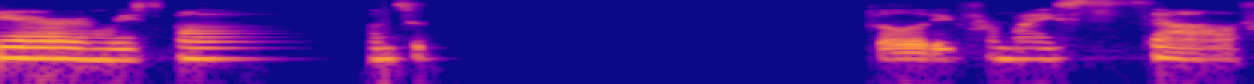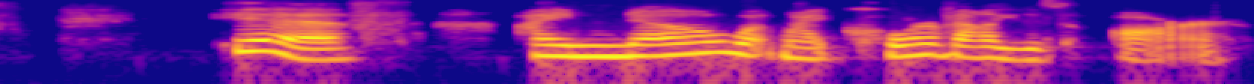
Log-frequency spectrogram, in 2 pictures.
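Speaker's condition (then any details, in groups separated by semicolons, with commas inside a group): No condition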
